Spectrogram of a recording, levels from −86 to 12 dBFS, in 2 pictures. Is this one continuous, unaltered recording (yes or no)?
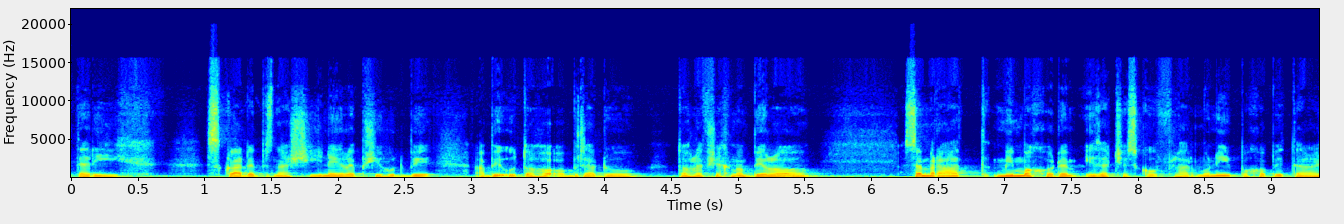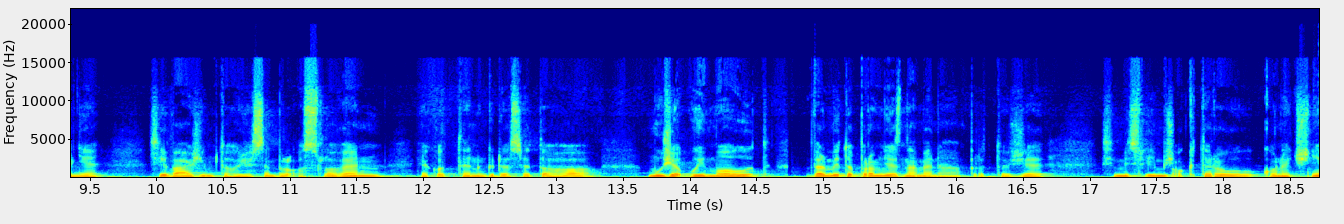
no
